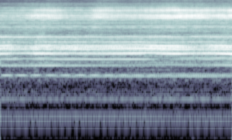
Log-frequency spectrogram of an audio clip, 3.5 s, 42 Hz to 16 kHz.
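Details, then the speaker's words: Henderson Precision Gen 3 case trimmer, first start after assembly, guard on: steady high-pitched motor whine with a slight buzz, speed even; cutter head spinning nicely, normal running. "A little bit of a buzz with the motor, but that's not too bad. You can hear that, guys, and also you can see the collet is spinning nice."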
